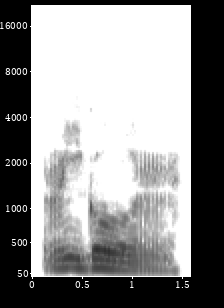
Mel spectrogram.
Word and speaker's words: rigor: Il tuo fedel sospiro ognor, Cɛssa crudɛl, tanto rigor. So you see rigor rhymes with cor, or ognor.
